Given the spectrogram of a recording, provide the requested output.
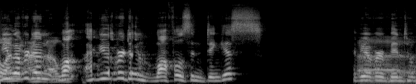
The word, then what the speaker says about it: Dinges: ever done have you ever done waffles and Dingus have you ever been to waffles and ding oh oh is that how it's pronounced I you know I I've always mispronounced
